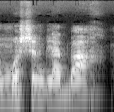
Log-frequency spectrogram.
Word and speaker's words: Mönchengladbach: C'est tout simplement Mönchengladbach, comme ça que ça se prononce en allemand, contre le Borussia Dortmund, alors que l'un des équipes surprises de ce championnat, c'est le VfB Stuttgart qui va affronter l'Eintracht Francfort.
